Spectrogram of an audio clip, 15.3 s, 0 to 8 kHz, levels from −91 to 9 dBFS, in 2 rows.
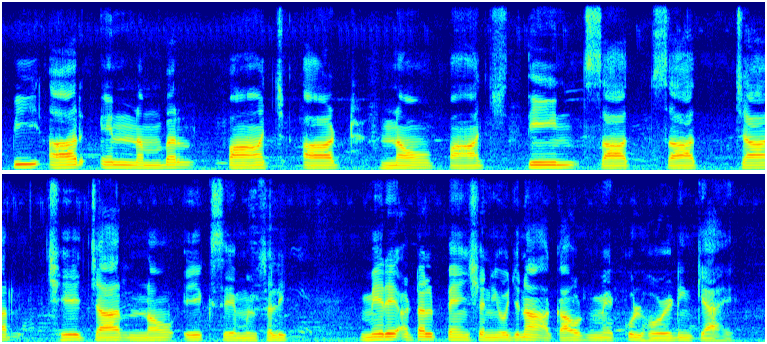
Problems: constant background noise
